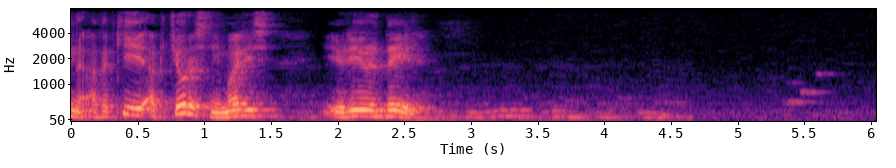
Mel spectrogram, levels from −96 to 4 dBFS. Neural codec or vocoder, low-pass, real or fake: none; 7.2 kHz; real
